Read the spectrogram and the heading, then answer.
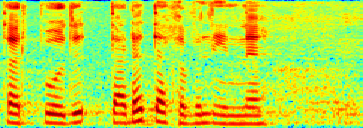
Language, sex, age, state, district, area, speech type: Tamil, female, 18-30, Tamil Nadu, Thanjavur, urban, read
